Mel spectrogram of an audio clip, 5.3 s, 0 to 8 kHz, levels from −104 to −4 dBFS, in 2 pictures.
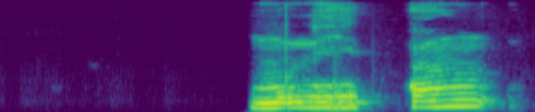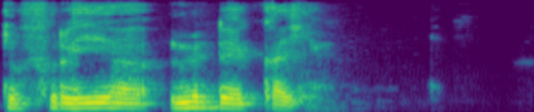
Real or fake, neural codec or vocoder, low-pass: fake; codec, 16 kHz in and 24 kHz out, 2.2 kbps, FireRedTTS-2 codec; 7.2 kHz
